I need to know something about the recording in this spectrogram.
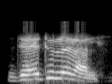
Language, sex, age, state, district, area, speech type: Sindhi, female, 45-60, Maharashtra, Mumbai Suburban, urban, conversation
